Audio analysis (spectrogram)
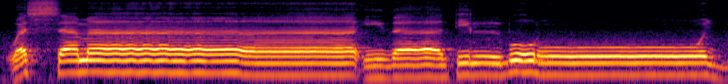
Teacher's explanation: huruf jim dia ada qalqalah dan dia gigi tak rapat. Gigi atas dan bawah dia tak rapat. Kalau rapat dia akan jadi ch.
